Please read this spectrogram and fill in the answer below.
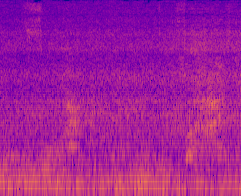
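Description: Steady low noise, with two short high-pitched yelps over it: one under a second in and one near the end.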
